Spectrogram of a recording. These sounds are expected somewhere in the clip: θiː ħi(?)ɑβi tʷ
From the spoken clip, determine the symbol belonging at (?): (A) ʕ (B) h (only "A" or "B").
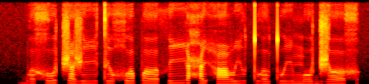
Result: B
